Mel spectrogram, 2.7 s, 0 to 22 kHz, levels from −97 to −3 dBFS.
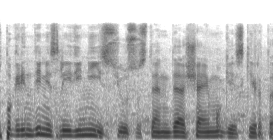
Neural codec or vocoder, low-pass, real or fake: vocoder, 24 kHz, 100 mel bands, Vocos; 10.8 kHz; fake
